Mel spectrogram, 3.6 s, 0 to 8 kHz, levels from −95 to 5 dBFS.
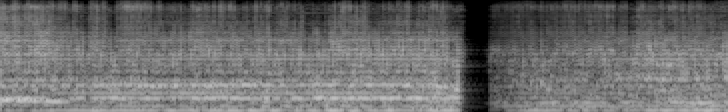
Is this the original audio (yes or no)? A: no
